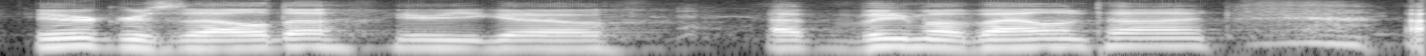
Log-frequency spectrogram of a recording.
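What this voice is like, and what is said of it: Imitates another person's voice. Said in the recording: “my best Mike Collar imitation.”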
